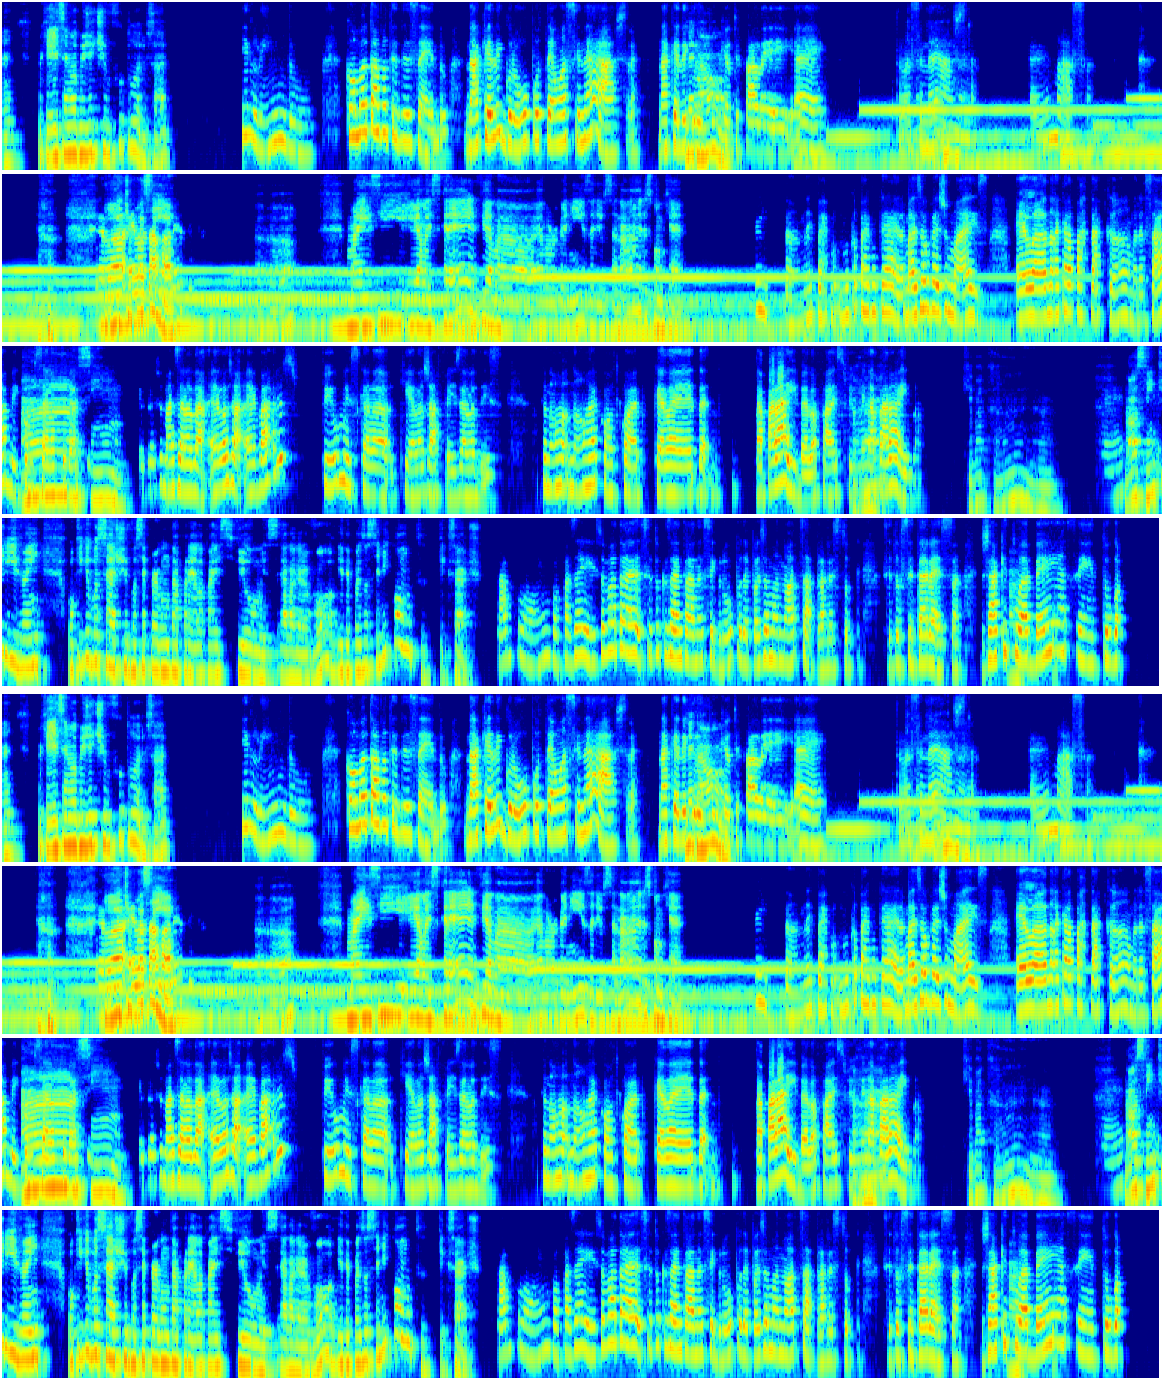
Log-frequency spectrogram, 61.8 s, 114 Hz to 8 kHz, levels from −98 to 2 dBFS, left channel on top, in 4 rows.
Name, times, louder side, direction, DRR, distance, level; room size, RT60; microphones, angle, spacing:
voice 1, 0.0-2.2 9.1-9.7 12.1-13.1 15.9-17.8 18.8-19.4 19.7-24.6 31.2-32.6 42.3-42.8 43.8-45.0 45.9-52.7 59.8-60.0, right 3 dB, 50° right, 0.5 m, -34 dB
voice 2, 3.2-4.1 4.6-8.5 8.8-11.0 12.0-12.7 13.7-14.5 16.7-17.9 25.5-31.9 32.9-34.8 35.2-37.5 38.1-40.5 41.0-43.1 45.6-45.9 53.0-57.5 58.3-59.2 59.5-61.3, right 1 dB, 15° right, 1.0 m, -31 dB
sound 1, 10.5-30.0, equal, 70° right, 1.4 m, -39 dB
6.2 x 2.2 x 3.7 m
head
